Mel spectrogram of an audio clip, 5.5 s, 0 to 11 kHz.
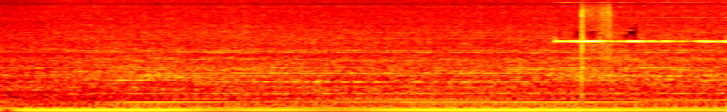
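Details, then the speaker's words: John Deere JD6081H diesel, 10,739 hours, in a 300D articulated dump truck parted out for differential issues: deep, even rumble at about four beats a second with no misses or knocks. A healthy idle that runs great. "I think I saw, it must have that exhaust gas thing, but it runs great."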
